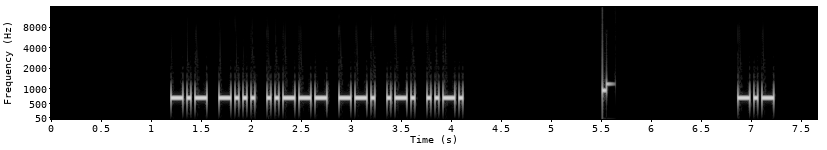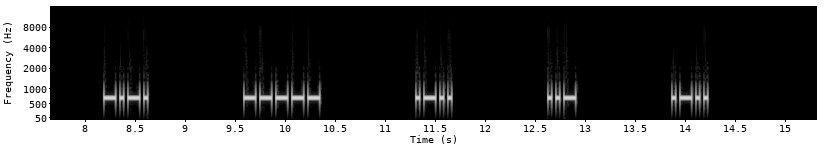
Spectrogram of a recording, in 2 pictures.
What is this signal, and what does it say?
Morse code, heard as a keyed tone, about 30 wpm, spaced as for 13 wpm, 700 Hz. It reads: KB2GRF KC0LUL
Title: USA Call Signs - 6 Characters - 8x Character Spacing - 30wpm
